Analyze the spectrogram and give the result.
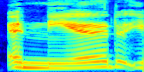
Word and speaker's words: Aeneid: The Aeneid? – Aeneid, yeah.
